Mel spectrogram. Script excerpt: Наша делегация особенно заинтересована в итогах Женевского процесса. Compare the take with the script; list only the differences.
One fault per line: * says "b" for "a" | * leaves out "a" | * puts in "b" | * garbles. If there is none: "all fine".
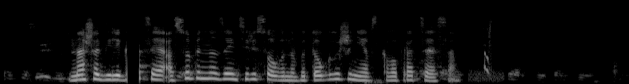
all fine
